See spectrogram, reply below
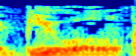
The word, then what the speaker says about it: Buhl: B-U-H-L, by the way, Buell. I only know how to say it because I used to live there.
